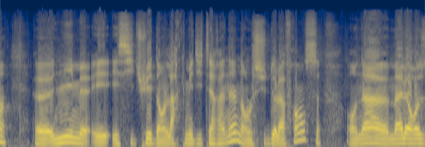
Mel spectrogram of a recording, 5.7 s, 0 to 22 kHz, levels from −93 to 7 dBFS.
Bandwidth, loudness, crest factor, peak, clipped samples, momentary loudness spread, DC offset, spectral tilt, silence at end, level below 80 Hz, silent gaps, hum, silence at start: 15.5 kHz; -11 LUFS; 10 dB; 0 dBFS; under 0.1%; 10 LU; under 0.1%; -5.5 dB/octave; 0 s; -42 dBFS; none; none; 0 s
